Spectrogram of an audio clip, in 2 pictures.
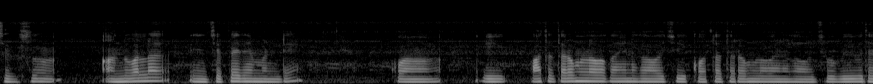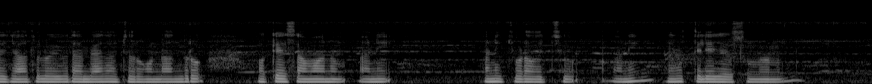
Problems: low volume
